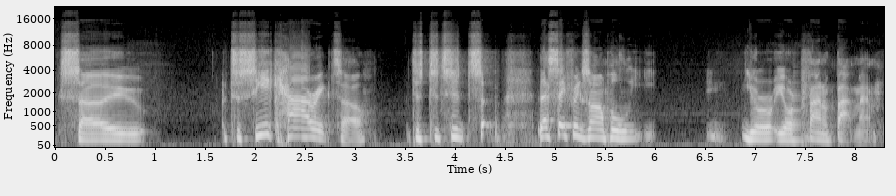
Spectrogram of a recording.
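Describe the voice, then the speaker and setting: Bright and forceful, a slightly high male voice swings broadly in pitch while staying unhurried. He's a podcast co-host giving strong, opinionated film commentary in easygoing talk, repeating phrases to stress them.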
